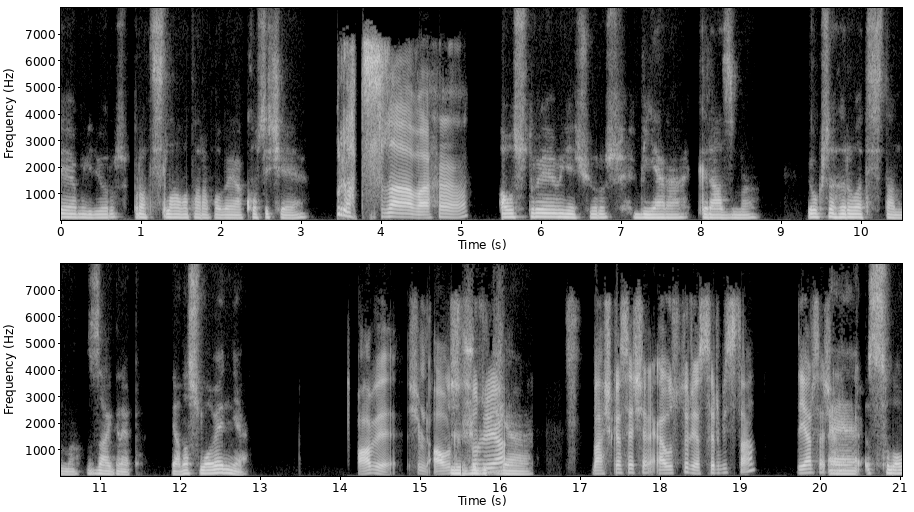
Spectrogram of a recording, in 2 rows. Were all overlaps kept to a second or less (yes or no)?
yes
